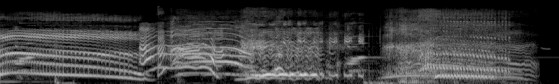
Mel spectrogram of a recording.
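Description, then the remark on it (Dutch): A child's voice imitates a tiger with a few loud, strained roaring cries that rise and fall in pitch, running together for about five seconds with no other talking. “…, wil je ons voordoen hoe een tijger doet?”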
